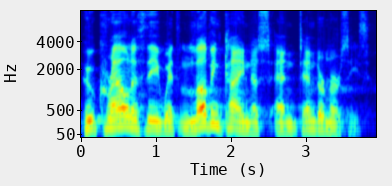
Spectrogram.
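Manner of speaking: high, loud proclaiming of scripture; preaching. Acted. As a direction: call out each verse for the church to echo. Leads responsive scripture reading.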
